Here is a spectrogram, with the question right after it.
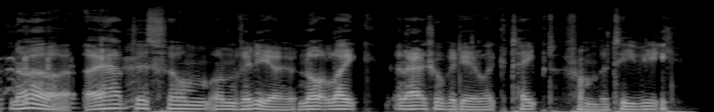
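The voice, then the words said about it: Ill, sick-sounding voice. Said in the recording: “I am ill. My voice sounds like this”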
